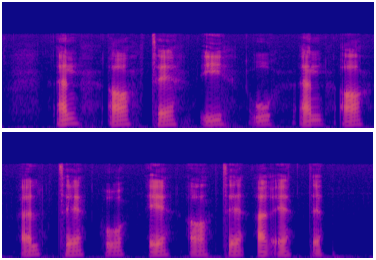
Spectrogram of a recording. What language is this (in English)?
Norwegian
